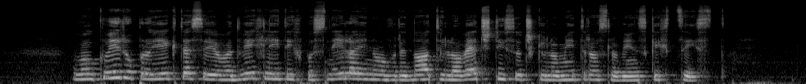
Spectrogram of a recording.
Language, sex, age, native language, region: Slovenian, female, 18-29, Slovenian, Gorenjska region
